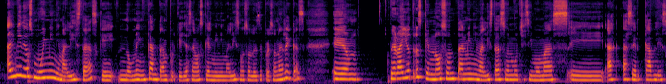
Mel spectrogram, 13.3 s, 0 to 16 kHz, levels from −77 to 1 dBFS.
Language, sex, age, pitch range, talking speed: Spanish, female, 20-39, 195-235 Hz, 150 wpm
